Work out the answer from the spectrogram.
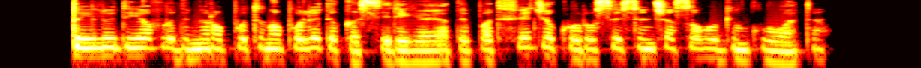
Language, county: Lithuanian, Vilnius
